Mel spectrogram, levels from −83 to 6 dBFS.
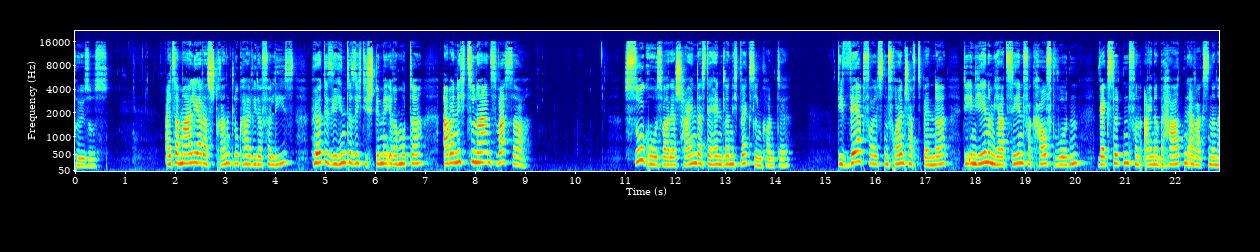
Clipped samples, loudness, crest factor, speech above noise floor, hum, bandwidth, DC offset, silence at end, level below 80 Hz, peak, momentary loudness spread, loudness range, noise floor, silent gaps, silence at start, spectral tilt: under 0.1%; -16 LUFS; 18 dB; 45 dB; none; 17 kHz; under 0.1%; 0 s; -60 dBFS; 0 dBFS; 11 LU; 3 LU; -61 dBFS; none; 0 s; -3 dB/octave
